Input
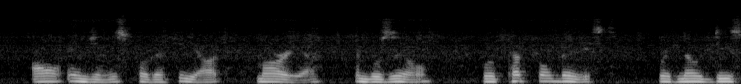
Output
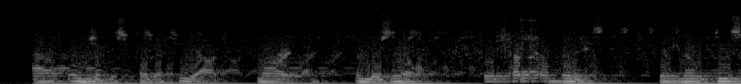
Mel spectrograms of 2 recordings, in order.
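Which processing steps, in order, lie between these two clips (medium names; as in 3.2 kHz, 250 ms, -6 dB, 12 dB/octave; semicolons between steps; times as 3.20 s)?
partial rectifier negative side -7 dB; 4.17–5.49 s: high-pass 230 Hz 12 dB/octave; reverb removal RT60 1.1 s; peaking EQ 440 Hz -7 dB 2.9 oct; in parallel at -12 dB: integer overflow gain 32 dB; on the sum: two-band feedback delay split 510 Hz, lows 94 ms, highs 261 ms, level -12 dB; on a send at -20.5 dB: reverberation RT60 0.95 s, pre-delay 115 ms; on the sum: decay stretcher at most 25 dB/s; trim -6 dB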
